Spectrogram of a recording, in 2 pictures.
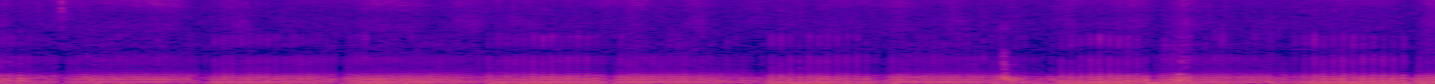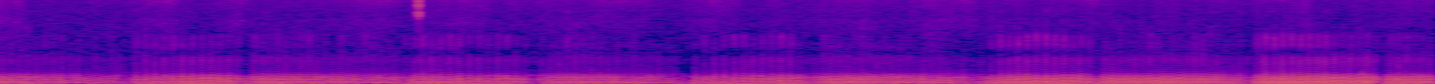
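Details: A cat purrs contentedly during a relaxing massage, a deep continuous rumble pulsing in regular breath cycles roughly every half to three-quarters of a second, with faint rubbing sounds and a quiet room.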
